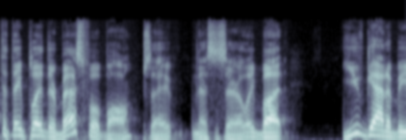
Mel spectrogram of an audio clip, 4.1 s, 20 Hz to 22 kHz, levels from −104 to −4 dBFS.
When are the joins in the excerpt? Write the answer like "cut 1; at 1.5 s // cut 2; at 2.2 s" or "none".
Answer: cut 1; at 1.4 s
